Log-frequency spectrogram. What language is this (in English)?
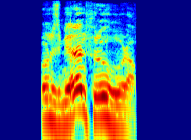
Kabyle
